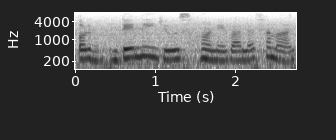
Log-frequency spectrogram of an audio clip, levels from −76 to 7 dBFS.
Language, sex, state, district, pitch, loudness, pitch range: Hindi, female, Haryana, Charkhi Dadri, 230 Hz, -17 LUFS, 215-250 Hz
